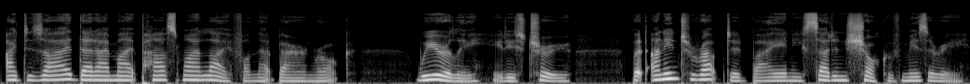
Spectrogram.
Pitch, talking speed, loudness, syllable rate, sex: 180 Hz, 150 wpm, -18 LUFS, 4.4 syllables/s, female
